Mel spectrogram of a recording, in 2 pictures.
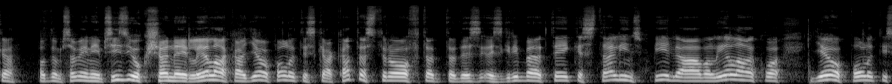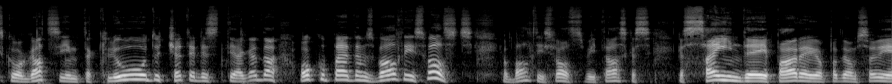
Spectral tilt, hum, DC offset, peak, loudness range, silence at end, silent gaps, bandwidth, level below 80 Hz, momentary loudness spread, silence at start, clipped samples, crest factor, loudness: -6 dB/octave; none; under 0.1%; 0 dBFS; 5 LU; 0 s; none; 16 kHz; -64 dBFS; 12 LU; 0 s; under 0.1%; 16 dB; -17 LUFS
